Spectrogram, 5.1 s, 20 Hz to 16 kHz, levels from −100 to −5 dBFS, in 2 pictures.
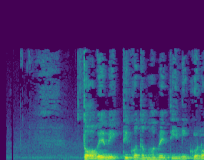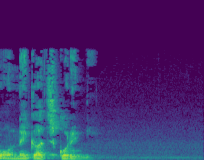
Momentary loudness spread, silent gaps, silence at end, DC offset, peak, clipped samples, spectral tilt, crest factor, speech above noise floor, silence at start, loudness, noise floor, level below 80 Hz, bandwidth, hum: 8 LU; none; 1.45 s; under 0.1%; -2 dBFS; under 0.1%; -6 dB/octave; 22 dB; 37 dB; 1.05 s; -21 LUFS; -58 dBFS; -66 dBFS; 11.5 kHz; none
